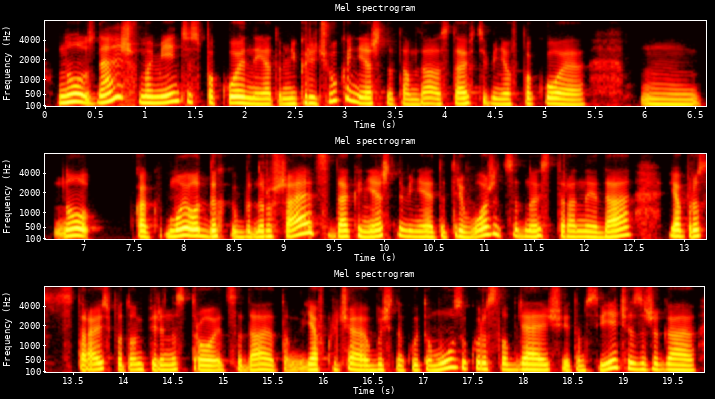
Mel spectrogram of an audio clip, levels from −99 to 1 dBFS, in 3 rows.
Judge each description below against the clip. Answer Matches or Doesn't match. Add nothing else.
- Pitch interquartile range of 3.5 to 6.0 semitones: Doesn't match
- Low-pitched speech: Doesn't match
